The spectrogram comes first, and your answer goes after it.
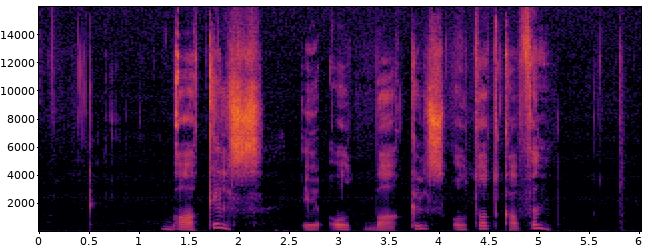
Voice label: bakels, Numedalsmål; E åt bakels åtåt kaffen.; Hushald, mat, drikke

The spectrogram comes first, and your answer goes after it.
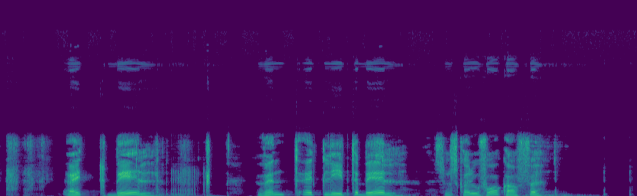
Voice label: bel, Numedalsmål; Vent eit lite bel so ska'ru få kaffe.

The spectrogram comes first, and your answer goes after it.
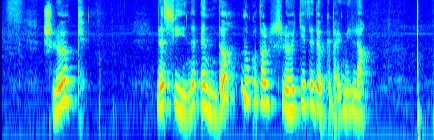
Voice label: "sLøk", Numedalsmål

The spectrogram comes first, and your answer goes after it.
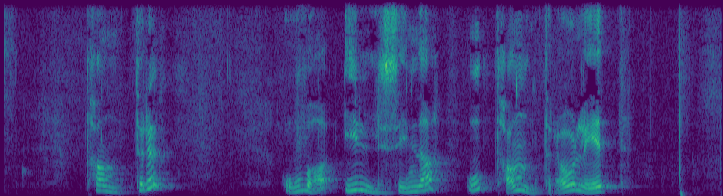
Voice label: tantre, Numedalsmål; Ho va illsinna o tantra o let.

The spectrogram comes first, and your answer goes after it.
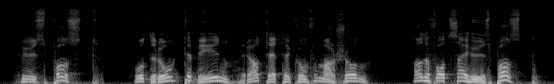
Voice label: "huspåst", Numedalsmål

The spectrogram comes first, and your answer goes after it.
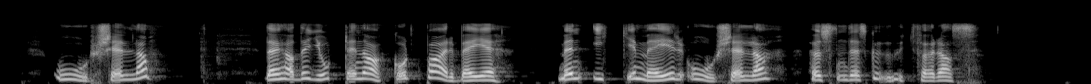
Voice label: oLskjelle, Numedalsmål; Dei hadde jort ein akort på arbei'e, men ikkje meir oLskjella høssen dæ

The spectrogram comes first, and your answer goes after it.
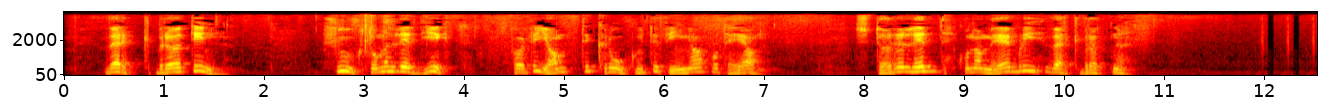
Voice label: "vaerkbrotin", Numedalsmål; Uvdal

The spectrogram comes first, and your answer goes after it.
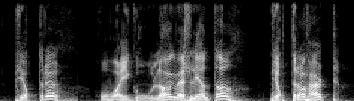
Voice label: pjåttre, Numedalsmål; Ho va i golag veslejenta, pjåttra fæLt

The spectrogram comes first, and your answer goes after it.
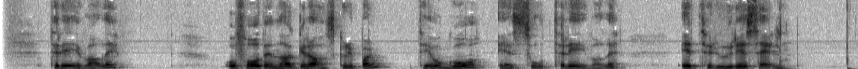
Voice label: trevale, Numedalsmål; Adverb; O få dænna graskLyppar'n te o gå æ so trevale. E trur e sæl'n.

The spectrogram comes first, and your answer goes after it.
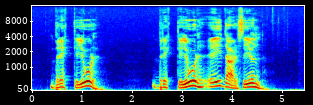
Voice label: "brekkejoL", Numedalsmål; Brekkejord er god moldjord (i motsetning til sandjord)

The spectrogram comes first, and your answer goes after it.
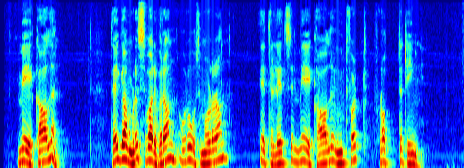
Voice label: mekale, Numedalsmål

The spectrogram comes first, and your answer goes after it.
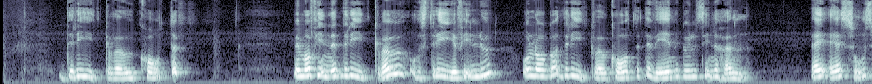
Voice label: "dritkvaukate", Numedalsmål

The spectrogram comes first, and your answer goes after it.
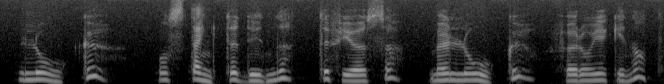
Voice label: "loku", Numedalsmål; slå, stengsel for uth

